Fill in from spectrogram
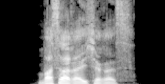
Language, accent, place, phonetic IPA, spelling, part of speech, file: German, Germany, Berlin, [ˈvasɐʁaɪ̯çəʁəs], wasserreicheres, adjective, De-wasserreicheres.ogg
- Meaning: strong/mixed nominative/accusative neuter singular comparative degree of wasserreich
